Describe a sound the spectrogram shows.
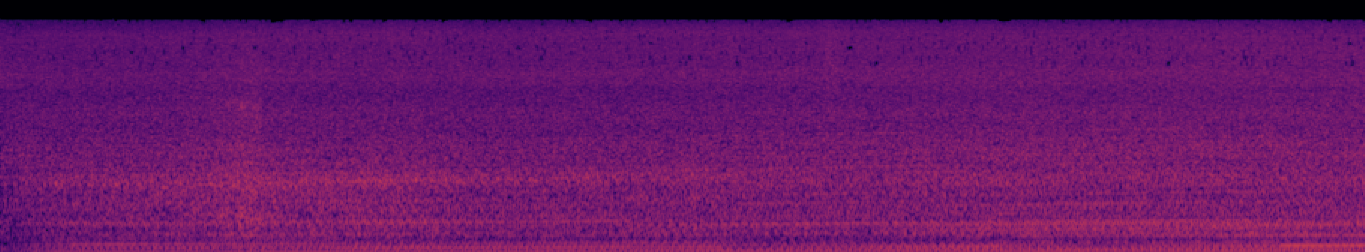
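A truck engine drones steadily and rises slightly in pitch.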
